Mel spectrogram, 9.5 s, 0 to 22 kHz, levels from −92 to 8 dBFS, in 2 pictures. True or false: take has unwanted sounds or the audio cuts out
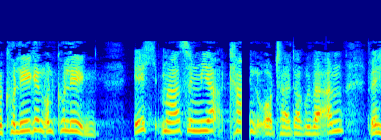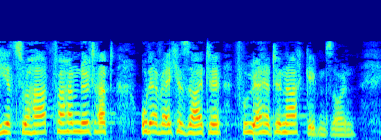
true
